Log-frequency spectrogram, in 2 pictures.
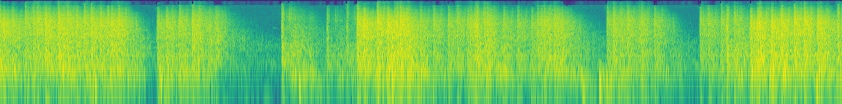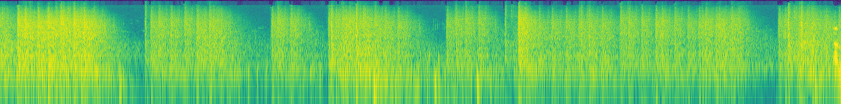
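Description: Vickers machine guns in a Combat Mission battle over a factory on the Gustav Line in Italy rattle off loud, sustained bursts, one after another, separated by short pauses and set against a constant backdrop of gunfire.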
